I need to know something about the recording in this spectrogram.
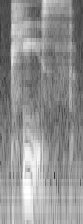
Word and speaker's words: piece: on this side and this word actually has a tricky silent e at the end of it and a see that makes the soft C sound which sounds like an S now what if I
